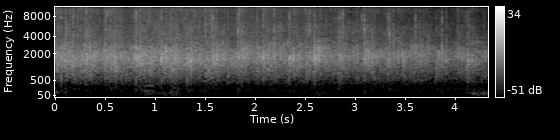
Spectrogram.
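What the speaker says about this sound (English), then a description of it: "A big round of applause for Hussain." Conference audience applauding a speaker, a steady wash of moderate clapping from a mid-sized crowd with no talk over it.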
